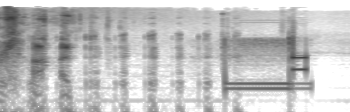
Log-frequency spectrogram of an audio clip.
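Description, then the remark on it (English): A steady electronic telephone line tone, after a wrong number was dialed, sounds loudly for about half a second, shifting to a higher pitch before cutting off abruptly, following a quick run of rhythmic pulsing sounds. “Yeah, well, it turns out you dialed the wrong number.”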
